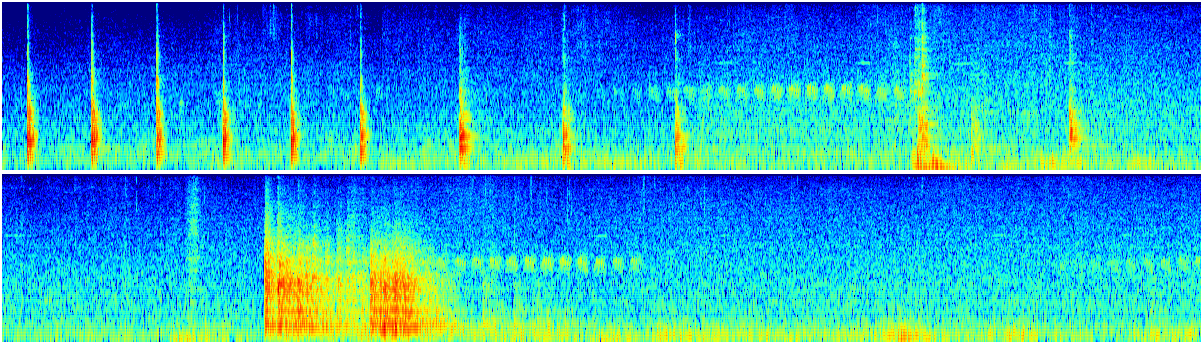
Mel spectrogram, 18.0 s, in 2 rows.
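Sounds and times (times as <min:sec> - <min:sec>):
dull thud: 0:06.8 - 0:08.3, 0:11.0 - 0:13.2.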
